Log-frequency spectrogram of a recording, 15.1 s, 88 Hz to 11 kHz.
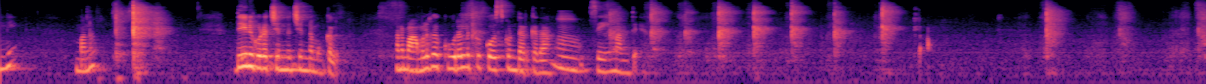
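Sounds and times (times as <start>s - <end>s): knife chopping onion: 7.5s - 11.3s, 12.8s - 15.0s.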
